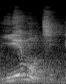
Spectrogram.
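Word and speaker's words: 家茂: 家重って書いて家持ちって読むけど、家重はもう 9代目にいるから読み方は家持ちです。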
